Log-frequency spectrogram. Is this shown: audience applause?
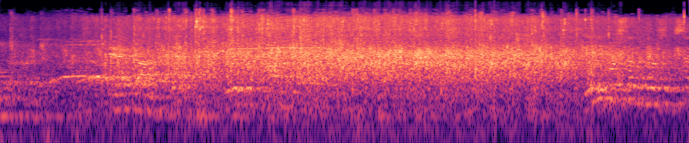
yes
